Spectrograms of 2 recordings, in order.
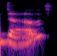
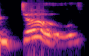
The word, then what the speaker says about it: dove: It's a kind of bird, or that's a dove, or dove, to go into the pool head first.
